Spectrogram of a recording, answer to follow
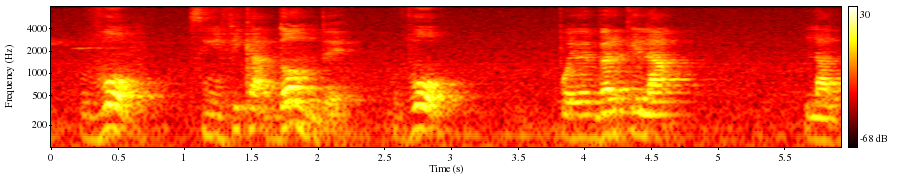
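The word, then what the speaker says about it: wo: Por ejemplo, la palabra vo. Vo significa dónde, vo. Pueden ver que la la w se pronuncia m.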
